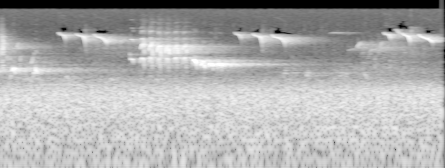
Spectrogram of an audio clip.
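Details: Song thrush in full song on a spruce top in woodland at Väsby sjöäng, Stockholm suburbs, Sweden; high, clear downslurred whistles repeated in short series, with a lower buzzy note in the middle and steady distant traffic hum beneath.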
